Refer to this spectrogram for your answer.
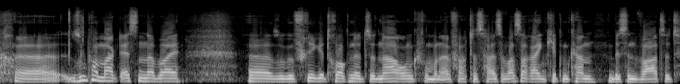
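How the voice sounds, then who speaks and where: Noticeable background noise runs under this recording. A man speaks at a medium pitch in a monotone, flat intonation. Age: 40s. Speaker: climbing instructor. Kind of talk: casual chat. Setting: outdoors.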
